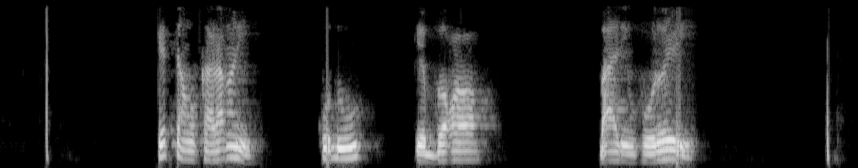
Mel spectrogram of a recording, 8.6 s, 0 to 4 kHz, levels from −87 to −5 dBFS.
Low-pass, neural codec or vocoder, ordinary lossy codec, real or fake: 3.6 kHz; none; AAC, 16 kbps; real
